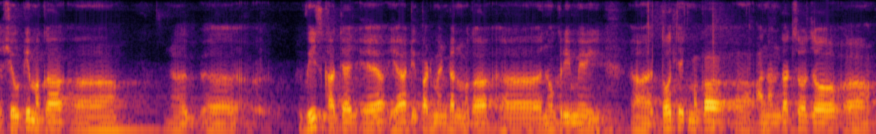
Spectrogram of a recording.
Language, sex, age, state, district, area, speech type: Goan Konkani, male, 30-45, Goa, Bardez, rural, spontaneous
